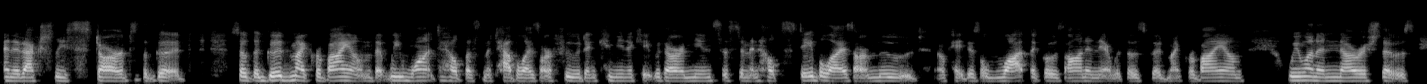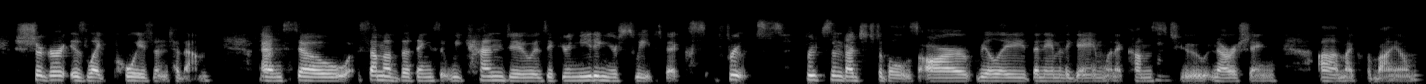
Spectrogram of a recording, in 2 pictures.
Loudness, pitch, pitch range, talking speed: -20 LUFS, 170 Hz, 160-190 Hz, 185 wpm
